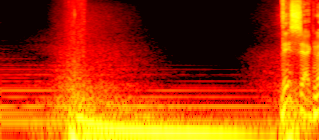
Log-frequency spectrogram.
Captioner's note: graphics whooshing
